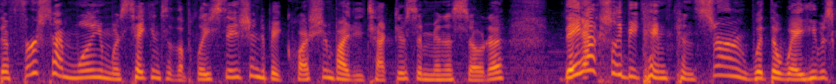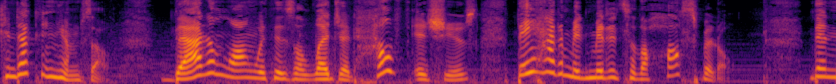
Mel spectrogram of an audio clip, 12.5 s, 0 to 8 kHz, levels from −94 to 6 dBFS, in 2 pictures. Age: 50-69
